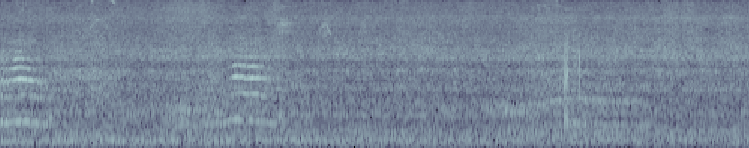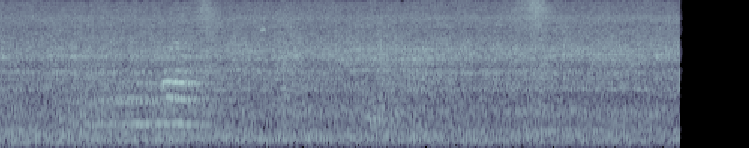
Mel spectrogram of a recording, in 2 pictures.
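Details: Home-raised Ragdoll kittens at a central Kansas cattery mewing repeatedly: short, bright, bending cries at irregular intervals over a constant low rumbling hum, the sound cutting off abruptly at the end.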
